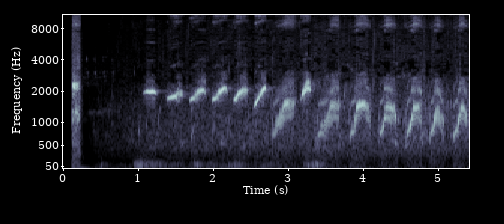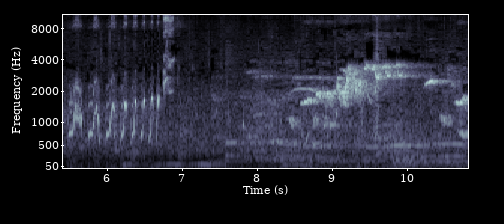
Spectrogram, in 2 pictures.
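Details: White-rumped shama training song with full mimicked phrases: a fast run of short whistled notes rising in pace, about four per second, ending abruptly around seven seconds, followed by a softer, scratchy, jumbled warble.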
